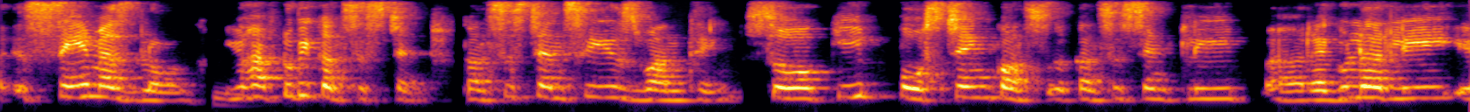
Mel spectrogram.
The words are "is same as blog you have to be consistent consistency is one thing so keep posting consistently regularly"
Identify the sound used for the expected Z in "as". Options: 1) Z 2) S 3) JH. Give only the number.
1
